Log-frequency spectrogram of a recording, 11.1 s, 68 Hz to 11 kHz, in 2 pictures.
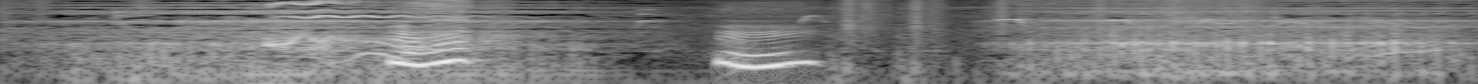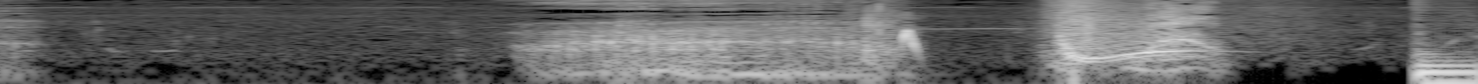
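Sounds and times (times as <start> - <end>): cartoon animal snore-like growls: 0.0 - 2.4, 3.8 - 5.7, 7.4 - 8.9.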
